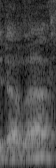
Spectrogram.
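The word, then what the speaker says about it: דבר: est le verbe créateur, et Dabar, bon, prononcé Dabar, qui est la parole sous forme humaine.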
